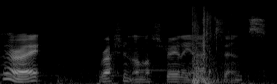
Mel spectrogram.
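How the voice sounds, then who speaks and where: A man's voice: medium pitch, expressive, normal speed, creaky, noisy background. A British man streaming a game, chatting casually with viewers in a rambling, self-deprecating way. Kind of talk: casual live-stream chat, answering viewers.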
